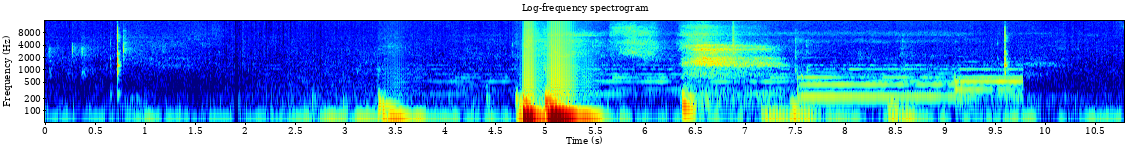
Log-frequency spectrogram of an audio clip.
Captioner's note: silence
